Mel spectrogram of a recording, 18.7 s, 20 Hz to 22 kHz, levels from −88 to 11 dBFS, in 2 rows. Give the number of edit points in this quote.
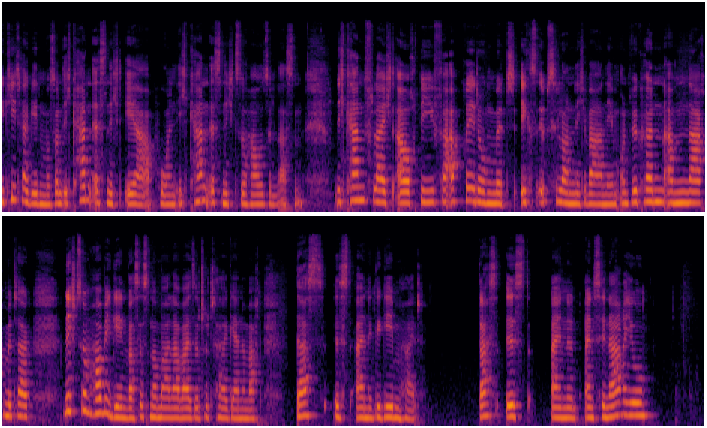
0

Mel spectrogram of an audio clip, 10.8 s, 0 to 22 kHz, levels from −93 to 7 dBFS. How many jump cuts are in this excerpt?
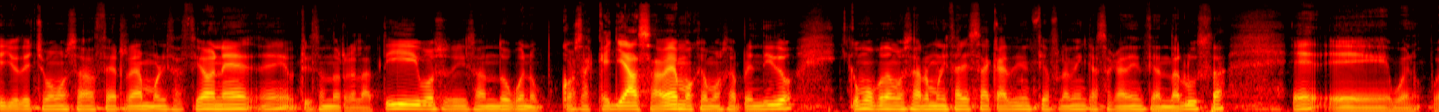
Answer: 0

